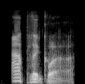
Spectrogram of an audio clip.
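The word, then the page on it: appliqué: British English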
